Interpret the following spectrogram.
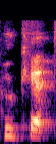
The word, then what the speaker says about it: Phuket: How about Phuket, Thailand? We always tell people, be careful how you pronounce this. The H is silent.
